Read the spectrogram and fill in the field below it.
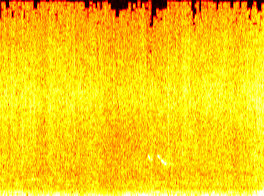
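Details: A steady, even drone from honeybees at a top bar hive entrance as they leave for and return from nectar foraging, rising slightly at the end as a bee approaches; one faint bird chirp.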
